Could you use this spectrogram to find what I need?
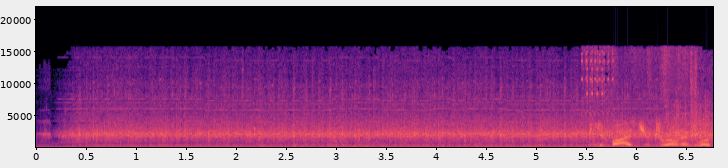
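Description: A small motor hums steadily as a drone rolls along.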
